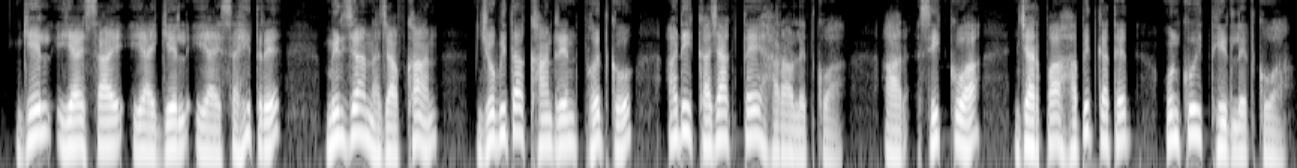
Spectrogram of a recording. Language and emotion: Santali, neutral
